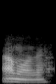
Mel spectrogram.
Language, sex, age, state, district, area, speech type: Sanskrit, male, 45-60, Karnataka, Vijayanagara, rural, conversation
